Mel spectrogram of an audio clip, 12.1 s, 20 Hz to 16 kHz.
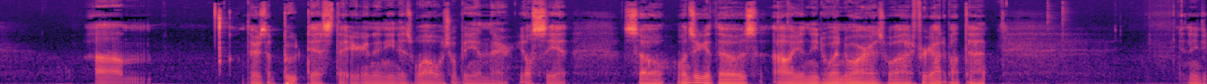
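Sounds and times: faint computer mouse clicks: 0:10.4 - 0:11.8.

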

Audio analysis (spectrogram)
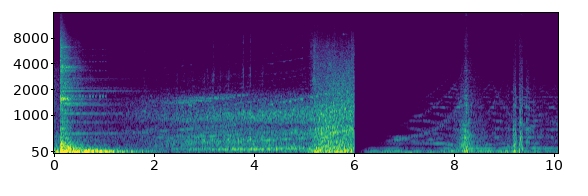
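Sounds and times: ringing boom: 0:00.0 - 0:02.3.

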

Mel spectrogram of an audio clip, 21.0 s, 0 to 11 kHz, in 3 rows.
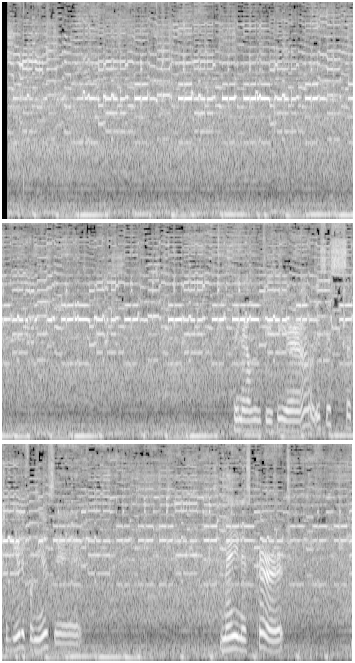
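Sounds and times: bagpipes playing a tune: 0:00.1 - 0:21.0.

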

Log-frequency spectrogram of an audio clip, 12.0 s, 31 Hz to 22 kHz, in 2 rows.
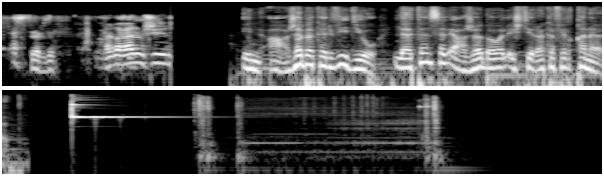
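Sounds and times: bright ding: 0:06.7 - 0:08.3.

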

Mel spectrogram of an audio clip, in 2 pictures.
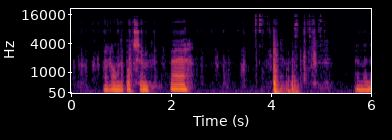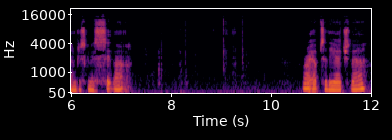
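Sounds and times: knock on wooden tabletop: 0:04.0 - 0:04.6.

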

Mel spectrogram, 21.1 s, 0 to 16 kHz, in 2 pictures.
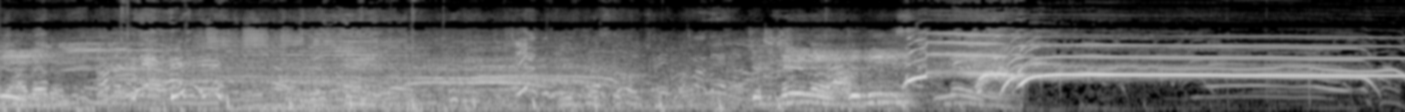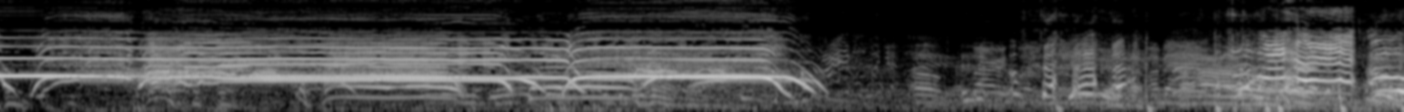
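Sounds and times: people screaming cheering yells: 0:06.8 - 0:16.7.

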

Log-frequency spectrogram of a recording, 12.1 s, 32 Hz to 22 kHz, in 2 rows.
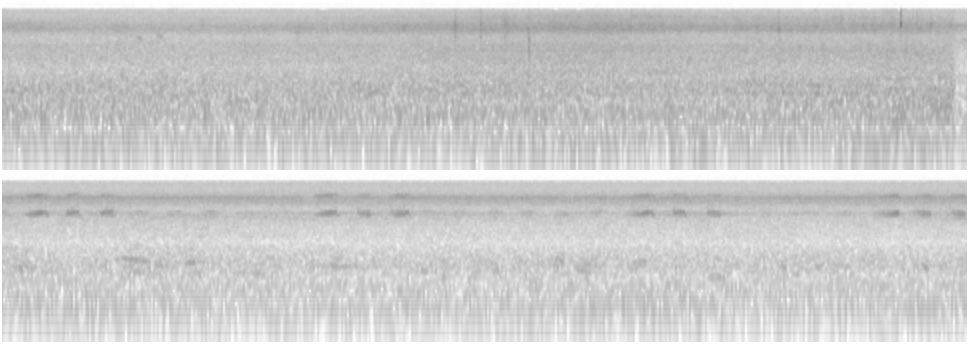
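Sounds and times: car engine and tyre noise: 0:00.0 - 0:06.0
wind rumbling on microphone: 0:00.0 - 0:12.0.

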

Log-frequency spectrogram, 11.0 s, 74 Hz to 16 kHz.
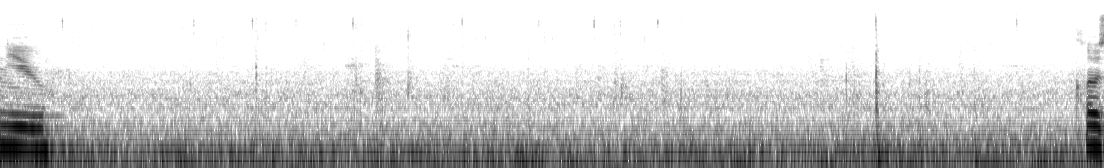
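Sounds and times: low steady hum: 0:00.0 - 0:11.0
computer mouse clicks: 0:01.7 - 0:07.0.

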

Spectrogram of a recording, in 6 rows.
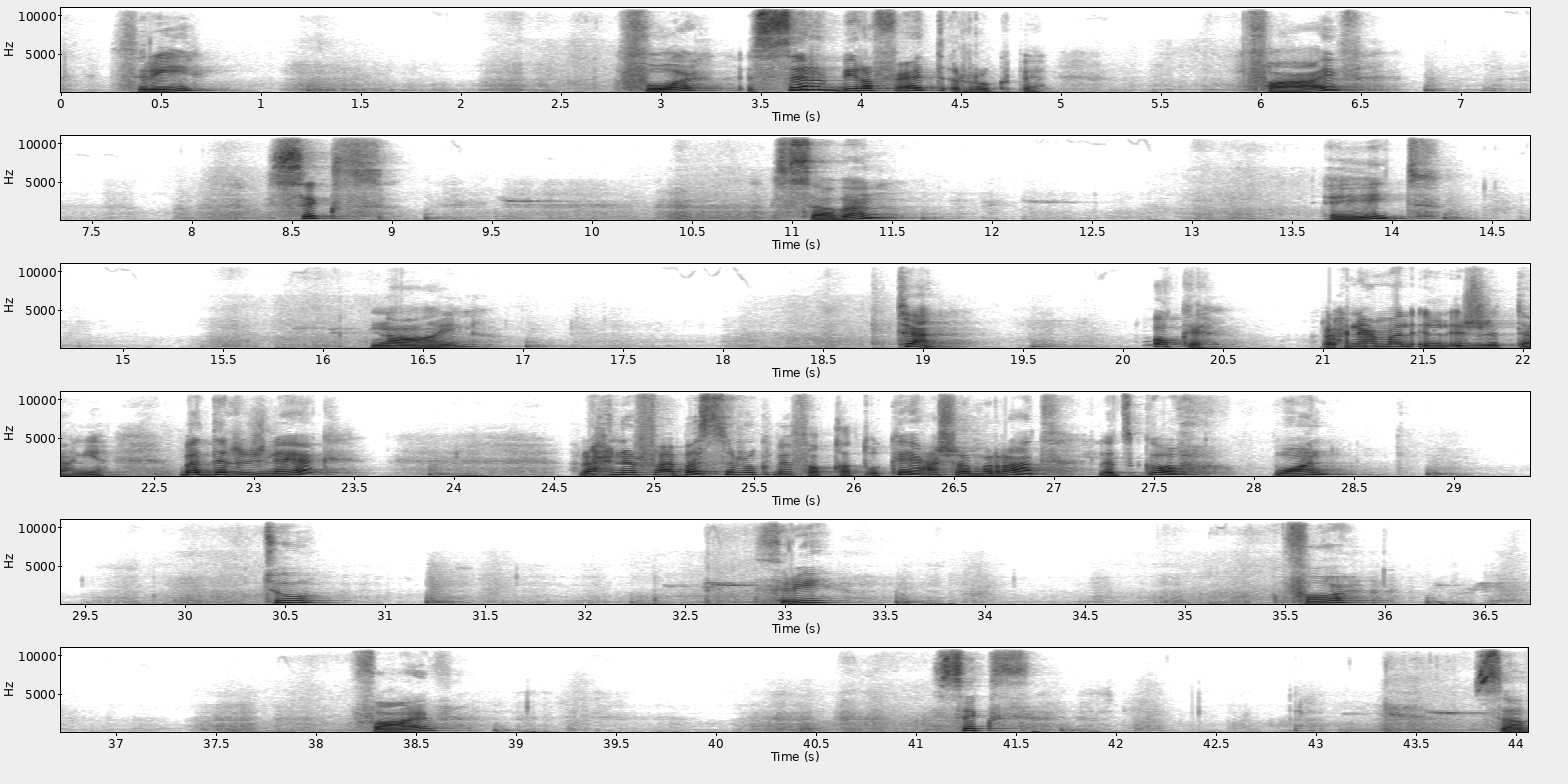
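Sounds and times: faint body movement sounds: 0:00.0 - 0:44.0
woman speaking: 0:00.3 - 0:00.8, 0:02.8 - 0:05.0, 0:05.9 - 0:06.6, 0:08.4 - 0:09.0, 0:10.9 - 0:11.6, 0:13.7 - 0:14.4, 0:16.2 - 0:16.9, 0:18.8 - 0:19.2, 0:20.1 - 0:23.5, 0:24.6 - 0:28.6, 0:30.4 - 0:30.8, 0:32.9 - 0:33.4, 0:35.5 - 0:36.0, 0:38.2 - 0:38.8, 0:41.1 - 0:41.7, 0:43.8 - 0:44.0
faint high squeak: 0:09.5 - 0:09.9, 0:12.0 - 0:12.8, 0:32.4 - 0:33.0, 0:43.1 - 0:44.0
person speaking: 0:43.4 - 0:44.0.

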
